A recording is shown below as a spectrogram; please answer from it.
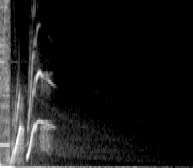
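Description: End of an electronic dubstep track: a last heavy bass hit, then two quick rising 'boing'-like pitch sweeps, after which the sound dies away in a fading tail.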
